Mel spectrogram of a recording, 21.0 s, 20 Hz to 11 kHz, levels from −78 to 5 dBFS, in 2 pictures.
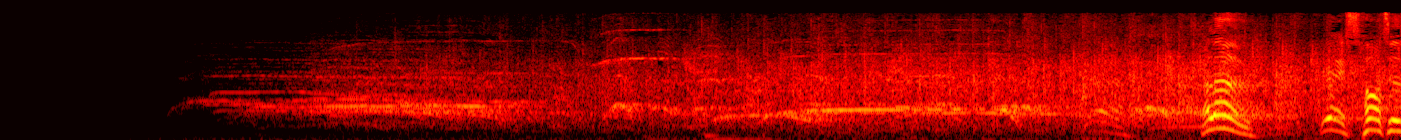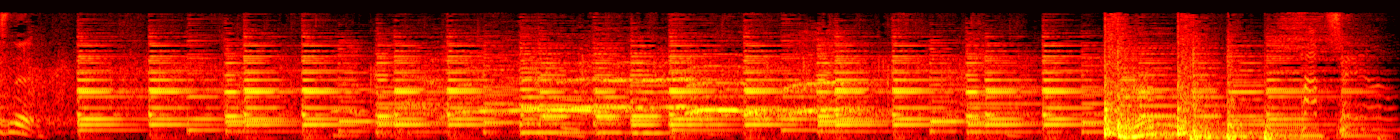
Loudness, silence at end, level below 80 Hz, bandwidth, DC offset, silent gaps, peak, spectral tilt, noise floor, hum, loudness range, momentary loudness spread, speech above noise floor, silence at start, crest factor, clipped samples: -19 LUFS; 0 s; -40 dBFS; 8.4 kHz; under 0.1%; none; 0 dBFS; -5 dB/octave; -85 dBFS; none; 20 LU; 20 LU; 62 dB; 2.35 s; 22 dB; under 0.1%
